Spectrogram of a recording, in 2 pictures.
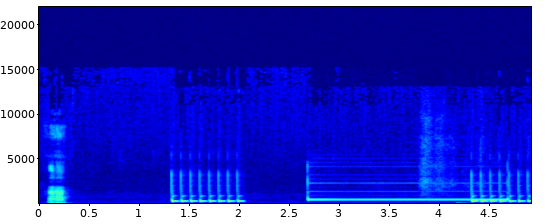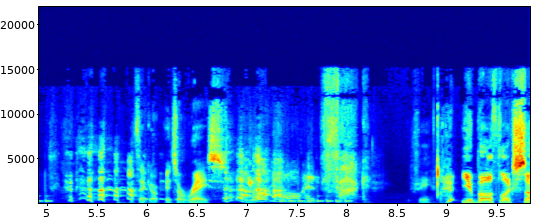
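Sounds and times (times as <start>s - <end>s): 
speech: 0.1s - 0.4s, 5.9s - 9.8s
outgoing phone call ringing tone: 1.3s - 2.1s, 2.7s - 5.1s
laughter: 5.1s - 7.9s.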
